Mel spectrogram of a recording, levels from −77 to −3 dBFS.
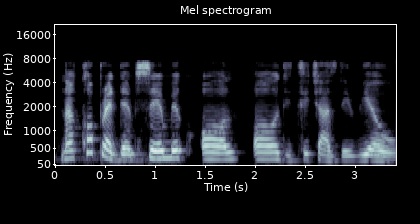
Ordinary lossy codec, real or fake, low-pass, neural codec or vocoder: none; real; 7.2 kHz; none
